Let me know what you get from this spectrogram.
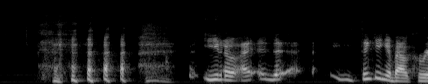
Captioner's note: laughing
